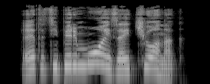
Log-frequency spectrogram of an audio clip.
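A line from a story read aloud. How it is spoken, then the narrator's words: Desperate shouting. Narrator (Russian): отчаянно кричал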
